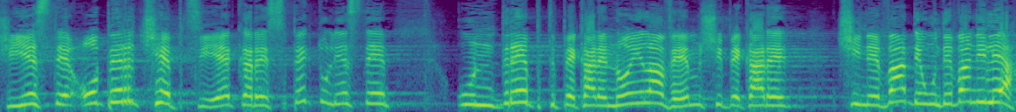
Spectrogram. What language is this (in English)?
Romanian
